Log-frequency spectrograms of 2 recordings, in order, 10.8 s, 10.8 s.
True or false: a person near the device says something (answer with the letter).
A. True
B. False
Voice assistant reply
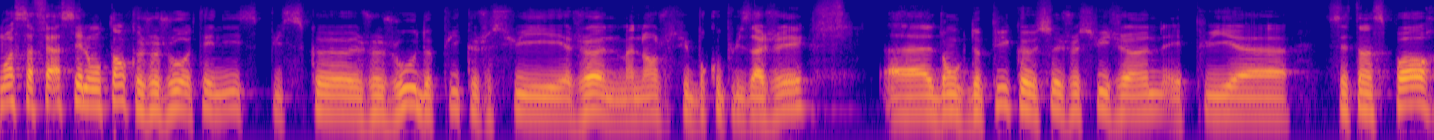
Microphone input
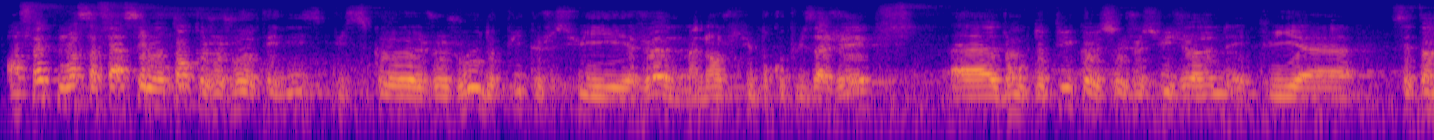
B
